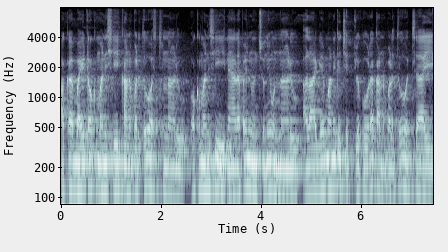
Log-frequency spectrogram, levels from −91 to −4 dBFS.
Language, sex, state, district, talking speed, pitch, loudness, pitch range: Telugu, male, Andhra Pradesh, Anantapur, 135 wpm, 105 Hz, -19 LUFS, 100-115 Hz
